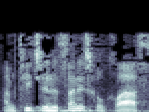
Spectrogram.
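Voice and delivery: ordinary talk, nothing marked

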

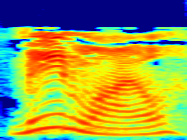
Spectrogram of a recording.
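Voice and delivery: loud, drawn-out movie narrator. Acted. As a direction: announce a scene change with a big swooping tune. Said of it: "I had this narrator voice".

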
